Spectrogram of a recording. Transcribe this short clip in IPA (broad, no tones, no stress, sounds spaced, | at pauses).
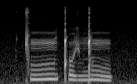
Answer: ǀ ũː ǃ o ʒ ŋ͡ǃ ũ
